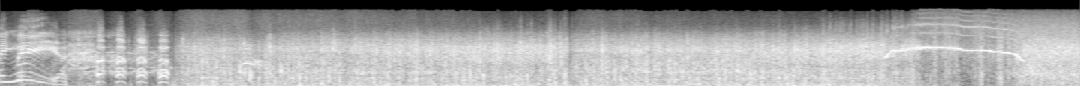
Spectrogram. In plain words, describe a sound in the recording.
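Horses' hooves thud and scuff on a dirt road.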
